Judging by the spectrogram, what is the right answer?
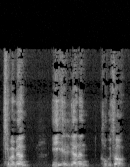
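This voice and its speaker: A man's voice: high-pitched, normal speed, husky. A man preaching a sermon, explaining a Bible passage verse by verse, often asking rhetorical questions and answering them himself. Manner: acts out the quoted woman in a raised, sharp voice.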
